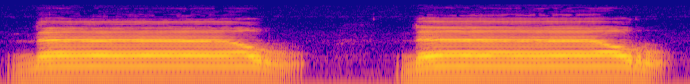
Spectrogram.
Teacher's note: Ra tu bila kita waqaf pada ra tu wajib baca tebal.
